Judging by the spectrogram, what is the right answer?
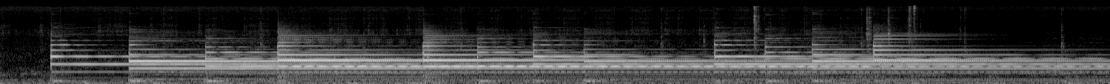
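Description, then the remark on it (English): A clock movement chimes a melody of bright, overlapping bell tones, each note ringing on, with a soft steady ticking underneath, fairly loud, without any talking. “Now I will give you another sound that will be the St. Michael on the same movement, but now we change the movement.”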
